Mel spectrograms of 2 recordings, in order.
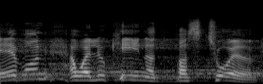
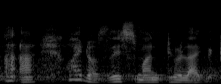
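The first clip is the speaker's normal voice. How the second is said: muttered complaint; 8 semitones lower, 12 dB quieter, faster than usual. Retold or imitated. Wife's disappointed complaint.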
